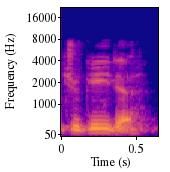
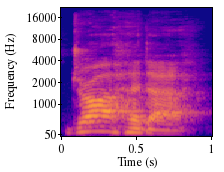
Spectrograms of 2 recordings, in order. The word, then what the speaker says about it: Drogheda: I think that's called Drogheda. Absolutely wrong. That is Drogheda. Oh, okay, Right. So it's a silent G.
